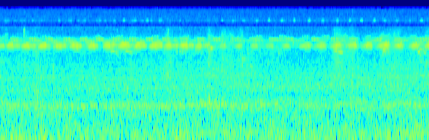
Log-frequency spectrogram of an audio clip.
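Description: Crickets chirping: a steady high-pitched pulsing chirp, about three chirps a second.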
